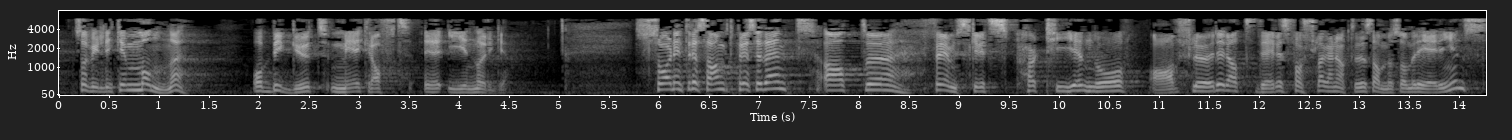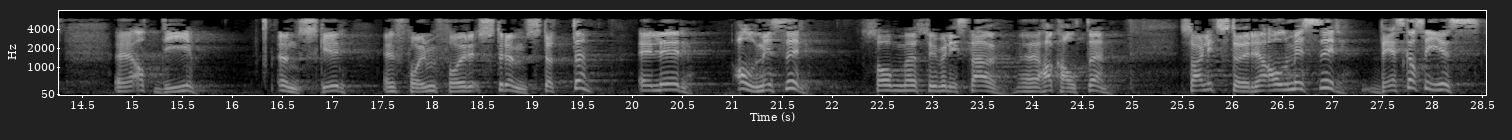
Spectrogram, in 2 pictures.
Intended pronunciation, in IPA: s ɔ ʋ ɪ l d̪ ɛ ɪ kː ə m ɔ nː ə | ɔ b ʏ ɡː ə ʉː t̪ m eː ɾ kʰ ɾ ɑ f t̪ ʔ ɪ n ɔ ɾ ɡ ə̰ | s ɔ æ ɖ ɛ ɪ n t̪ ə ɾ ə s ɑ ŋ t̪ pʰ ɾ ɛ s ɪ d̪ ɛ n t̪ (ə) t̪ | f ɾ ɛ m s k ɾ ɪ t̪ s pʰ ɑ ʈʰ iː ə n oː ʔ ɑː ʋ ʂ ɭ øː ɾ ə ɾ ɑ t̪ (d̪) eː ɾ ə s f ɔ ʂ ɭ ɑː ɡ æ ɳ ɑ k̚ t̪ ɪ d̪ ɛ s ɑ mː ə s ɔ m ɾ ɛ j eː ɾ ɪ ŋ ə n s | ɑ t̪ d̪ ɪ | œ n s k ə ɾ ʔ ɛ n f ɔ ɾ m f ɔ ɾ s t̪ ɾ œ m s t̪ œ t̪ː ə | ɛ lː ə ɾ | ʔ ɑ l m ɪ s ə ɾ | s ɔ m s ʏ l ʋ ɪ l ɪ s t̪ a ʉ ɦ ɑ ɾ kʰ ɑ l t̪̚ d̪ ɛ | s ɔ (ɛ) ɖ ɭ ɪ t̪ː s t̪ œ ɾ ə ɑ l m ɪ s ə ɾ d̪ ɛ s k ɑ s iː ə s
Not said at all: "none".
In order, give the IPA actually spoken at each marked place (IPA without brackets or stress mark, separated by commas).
ɑ, d̪, æ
